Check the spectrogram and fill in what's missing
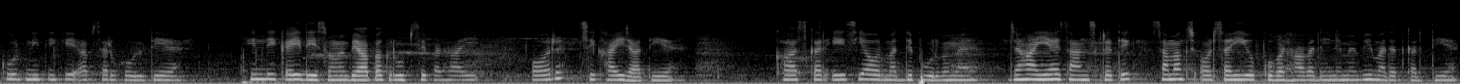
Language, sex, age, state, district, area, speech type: Hindi, female, 18-30, Madhya Pradesh, Narsinghpur, rural, spontaneous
